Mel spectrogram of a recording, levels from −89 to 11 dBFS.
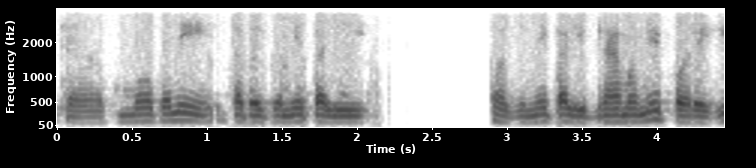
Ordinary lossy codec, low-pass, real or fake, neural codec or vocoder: none; 3.6 kHz; real; none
